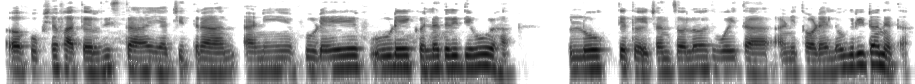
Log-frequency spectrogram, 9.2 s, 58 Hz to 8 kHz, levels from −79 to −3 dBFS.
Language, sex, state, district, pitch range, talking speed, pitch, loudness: Konkani, male, Goa, North and South Goa, 130-150 Hz, 150 wpm, 135 Hz, -17 LUFS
